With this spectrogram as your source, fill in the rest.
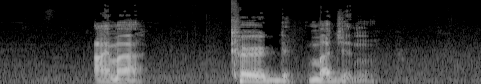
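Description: A man speaks firmly and deliberately, close by.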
